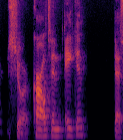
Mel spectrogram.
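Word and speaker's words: Aiken: Can you also say your name and spell it for the court reporter? Sure. Carlton Akin.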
